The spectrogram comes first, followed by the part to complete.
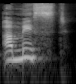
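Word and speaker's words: amidst: भोली is glad to बी अमिस्ट so many, अमिस्ट D silent है, अमिस्ट so many girls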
